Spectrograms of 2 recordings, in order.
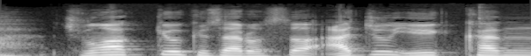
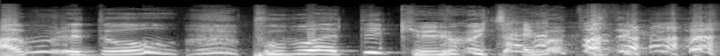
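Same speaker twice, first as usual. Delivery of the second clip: put-on, very high, sobbing crying child's voice; 10 semitones higher than usual. A father retells his child's tearful reply to him, imitating his child crying. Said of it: "막 울면서".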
